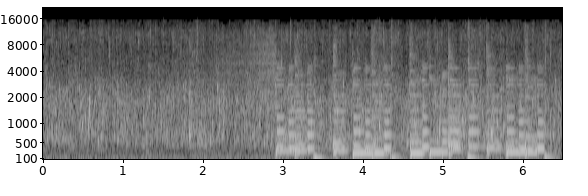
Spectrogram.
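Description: Swimming-pool water sound, light splashing and lapping from swimmers, heard on its own for the first half; about halfway through, background music with a steady beat starts up over it.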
